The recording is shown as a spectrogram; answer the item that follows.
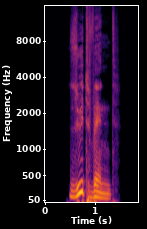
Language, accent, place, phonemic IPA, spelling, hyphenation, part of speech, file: German, Germany, Berlin, /ˈzyːtˌvɪnt/, Südwind, Süd‧wind, noun, De-Südwind.ogg
- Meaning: south wind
